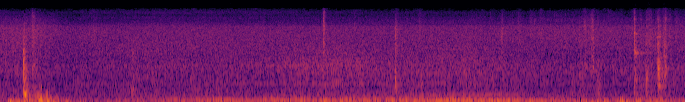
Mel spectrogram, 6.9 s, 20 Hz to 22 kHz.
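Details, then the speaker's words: 1969 Pontiac Bonneville Safari station wagon, 428 V8, sitting since 1981 (parked 45 years), start with starting fluid: low steady rumble with nearby clunks, no clear knock; rough running after long storage. "Man, that belched. Wonder if it's going to start easier now that it kind of got it out of its system."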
